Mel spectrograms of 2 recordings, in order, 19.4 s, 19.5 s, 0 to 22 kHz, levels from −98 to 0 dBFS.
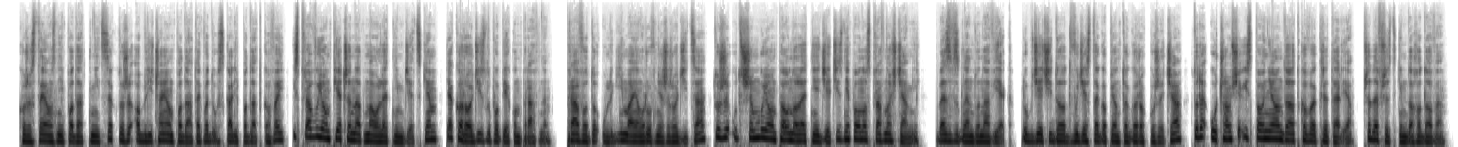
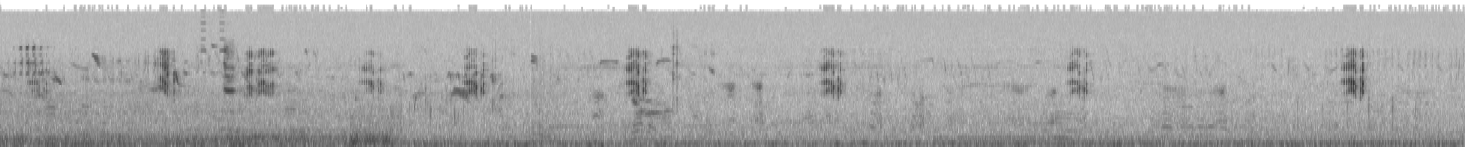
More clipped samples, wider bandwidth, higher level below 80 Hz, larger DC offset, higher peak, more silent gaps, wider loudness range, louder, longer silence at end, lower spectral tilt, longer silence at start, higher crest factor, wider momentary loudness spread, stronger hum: neither; second, 15 kHz vs 19 kHz; first, -42 dBFS vs -48 dBFS; neither; about the same, -2 dBFS vs -4 dBFS; first, 3.84-3.91 s, 5.90-5.95 s, 7.42-7.56 s, 12.39-12.49 s, 13.56-13.63 s, 15.85-15.89 s, 18.12-18.19 s vs none; second, 2 LU vs 8 LU; first, -17 LUFS vs -34 LUFS; first, 0.15 s vs 0 s; first, -6.5 dB/octave vs -2 dB/octave; first, 0.25 s vs 0 s; second, 14 dB vs 34 dB; second, 6 LU vs 17 LU; neither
